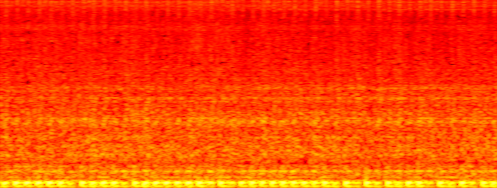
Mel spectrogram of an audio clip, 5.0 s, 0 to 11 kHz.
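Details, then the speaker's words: Honda Supra X 125 FI after fixing a noisy cam chain tensioner that followed fitting racing valve springs; even putter at about 2.5 beats per second with no rattle or clatter, a smooth, healthy idle. "Uh, anjay. Mantap, Teman-teman. Halus banget suaranya. Gila."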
